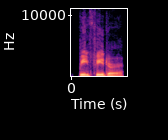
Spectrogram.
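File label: "beefeater", American English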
